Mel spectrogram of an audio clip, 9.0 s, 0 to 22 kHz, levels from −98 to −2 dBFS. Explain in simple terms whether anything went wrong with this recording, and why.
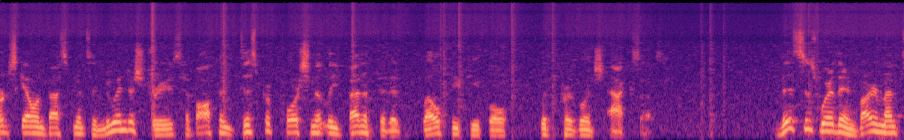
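Between phrases the background noise drops away, then creeps back in underneath whenever the talking resumes. These are noise suppressor artifacts. A processing stage is listening for steady background noise and turning it down moment by moment. It pulls the noise of the room down hard. The room sound itself is ordinary and sits well below the talking.

In five places the speech itself goes faint or sounds swallowed for a fraction of a second. This is speech cut by the noise suppressor. It happens from 0.47 to 0.93 s, just before "in new", and again from 1.75 to 1.97 s, right after "in new". It also happens from 2.19 to 3.25 s, from 5.61 to 6.1 s just after "wealthy people with", and from 6.31 to 6.59 s. The suppressor mistook soft, quiet parts of the speech for background noise and turned them down along with it.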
